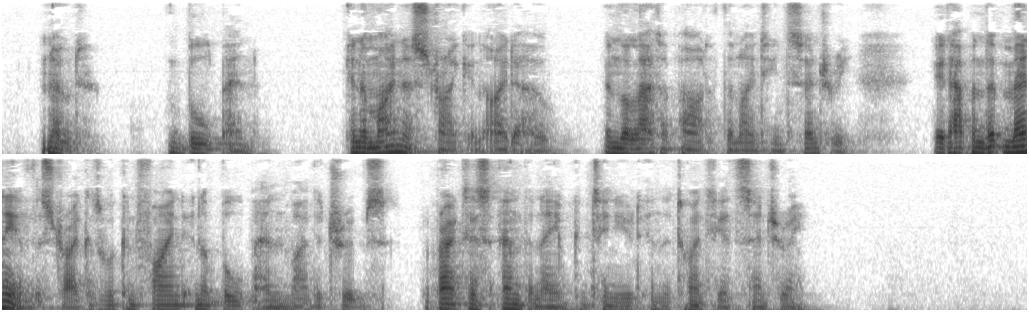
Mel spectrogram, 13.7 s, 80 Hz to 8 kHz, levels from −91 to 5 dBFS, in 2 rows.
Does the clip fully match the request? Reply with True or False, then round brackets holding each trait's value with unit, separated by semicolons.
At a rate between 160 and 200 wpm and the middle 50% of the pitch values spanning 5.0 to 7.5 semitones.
True (180 wpm; 5.3 semitones)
